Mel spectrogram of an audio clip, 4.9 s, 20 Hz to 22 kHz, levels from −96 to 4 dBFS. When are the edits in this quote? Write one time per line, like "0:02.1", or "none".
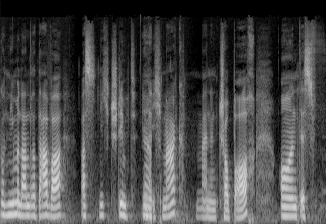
0:02.3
